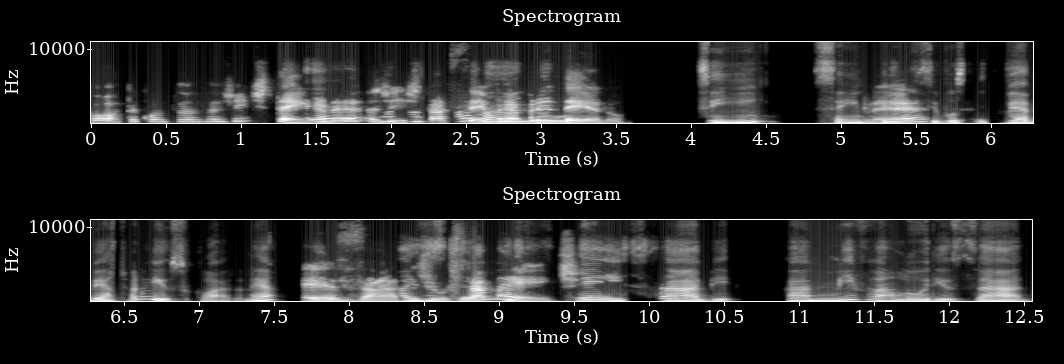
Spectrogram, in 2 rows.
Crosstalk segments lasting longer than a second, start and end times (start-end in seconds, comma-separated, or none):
1.4-3.2, 8.3-9.7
